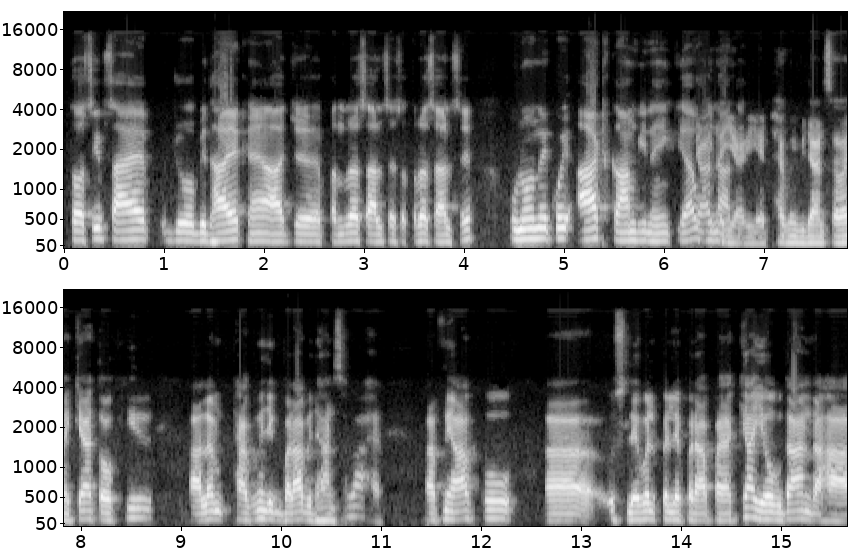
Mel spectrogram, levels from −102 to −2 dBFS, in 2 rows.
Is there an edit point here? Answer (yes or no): yes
